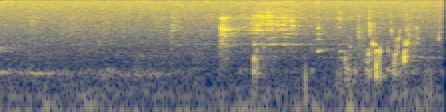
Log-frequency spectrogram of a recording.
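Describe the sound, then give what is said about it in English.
Wet swallowing and slurping as someone gulps the last sip of a Belgian-style blonde ale, Black Abbey The Rose from Nashville, Tennessee: a few quick gulps of liquid with small squishy clicks, fairly quiet over a low background rumble, no talking. “man, I know I'm, I'm I got I got like maybe one gulp left here.”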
